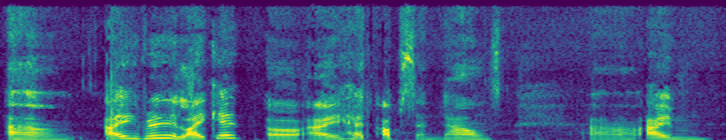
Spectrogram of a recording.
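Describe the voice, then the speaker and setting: A woman's voice: mid-range voice, slow pace, dry recording. Earnest woman on a video call. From Vietnam. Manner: earnest, reflective storytelling. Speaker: interview guest. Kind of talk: casual interview chat.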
